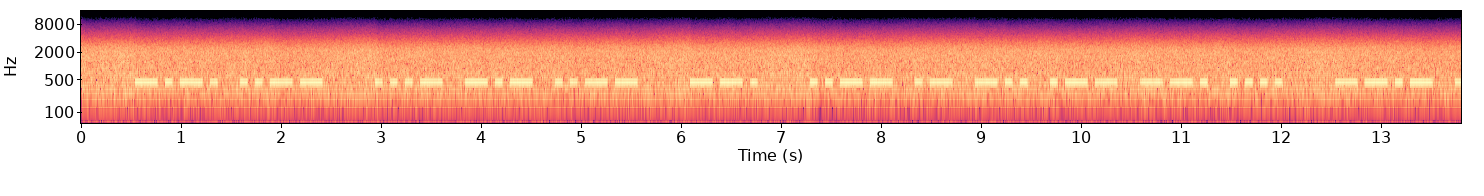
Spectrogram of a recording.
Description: Morse code (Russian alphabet), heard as a keyed tone, machine-sent, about 16 wpm, 450 Hz, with heavy radio static. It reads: ЦЮ ЖКЮ Г ЮАДВГХ …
